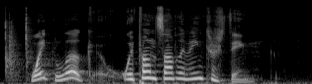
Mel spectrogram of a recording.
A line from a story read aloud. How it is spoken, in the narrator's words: exclaimed Johnny and Carlos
